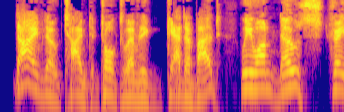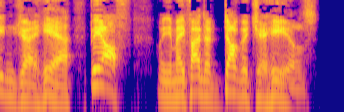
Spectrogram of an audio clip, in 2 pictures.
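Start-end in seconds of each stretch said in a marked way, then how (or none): none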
